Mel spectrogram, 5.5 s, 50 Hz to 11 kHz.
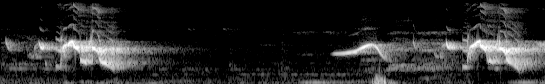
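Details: Indonesian black-naped oriole singing on Saturday 4 April: two loud phrases of slurred, rising whistles with rough, squawky overtones, separated by a brief silence, with a faint knock between them.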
